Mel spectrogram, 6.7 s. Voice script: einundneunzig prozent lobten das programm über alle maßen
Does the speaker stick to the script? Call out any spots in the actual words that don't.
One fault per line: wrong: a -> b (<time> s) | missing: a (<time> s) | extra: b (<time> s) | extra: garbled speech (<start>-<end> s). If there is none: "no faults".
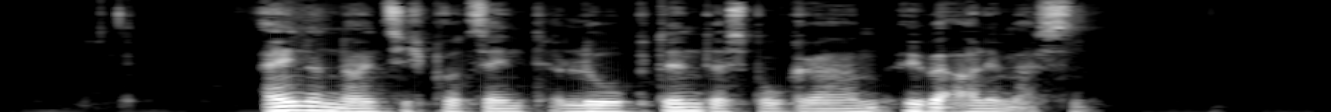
no faults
